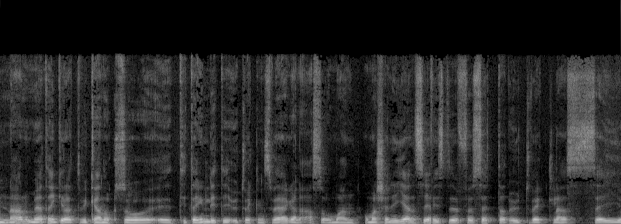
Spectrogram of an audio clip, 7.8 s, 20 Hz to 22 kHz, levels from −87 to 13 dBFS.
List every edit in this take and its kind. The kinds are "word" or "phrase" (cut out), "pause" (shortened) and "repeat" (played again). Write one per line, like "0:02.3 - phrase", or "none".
0:04.5 - pause
0:05.4 - phrase
0:06.4 - word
